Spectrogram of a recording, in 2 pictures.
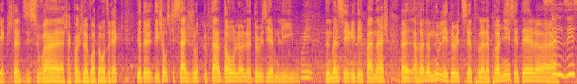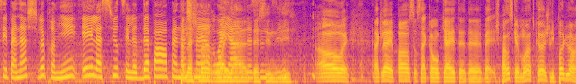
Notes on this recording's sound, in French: Qui nous parle en direct du marché de Noël de l'école Marie-Gaétane de Kedgwick.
